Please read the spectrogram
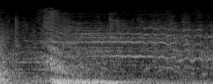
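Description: A horse whinnying in a wavering call that starts about half a second in and lasts about a second, over music, with a falling whoosh and low thud just before it.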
